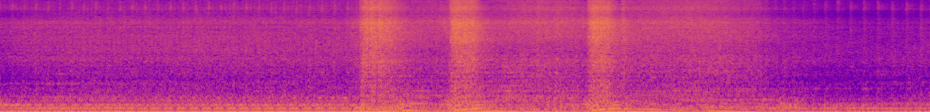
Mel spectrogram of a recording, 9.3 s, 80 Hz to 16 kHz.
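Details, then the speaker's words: 2005 Suzuki Grand Vitara 2.5L petrol with a low-power, rough-running complaint: the catalytic converter is removed for a back-pressure test and the exhaust runs open, a loud, deep, raw roar climbing hard with each rev to high RPM. The restricted cat is confirmed as the cause. "let's do the back pressure test now let's see what we get alrighty let's do the same test now it's pretty damn loud"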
